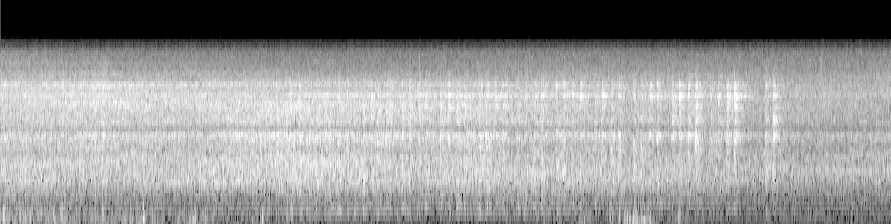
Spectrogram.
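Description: Intercity passenger train rolling away along the track, its wheel-on-rail rumble and hiss slowly fading. Scattered clacks as the wheels cross rail joints, with a cluster of them before the sound settles quieter near the end.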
